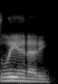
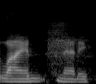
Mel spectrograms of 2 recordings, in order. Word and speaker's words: Lionetti: No, it's Lionetti, but everyone pronounces it Lionetti.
